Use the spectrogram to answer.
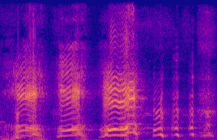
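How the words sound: The laugh is said in a cagey, sinister voice.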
